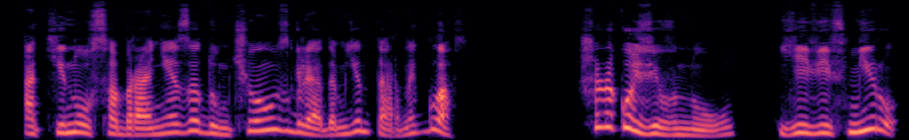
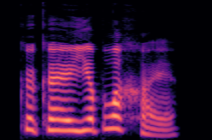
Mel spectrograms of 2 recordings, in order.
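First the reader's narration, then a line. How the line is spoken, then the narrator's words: Giggling. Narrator (Russian): хихикнула я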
